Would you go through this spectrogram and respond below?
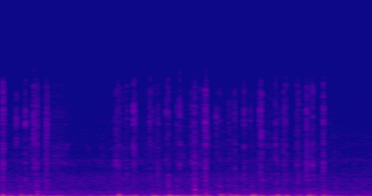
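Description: Fingers type an activity name on a computer keyboard, a steady run of close, light key clicks over a constant background hiss.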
